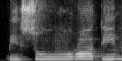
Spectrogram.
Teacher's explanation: अलिफ के बराबर लंबा करना है, मद असली हो रही है, रा हमारा यहाँ हैवी लेटर है, रा पर ज़बर आई है तो पुर पढ़ेंगे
